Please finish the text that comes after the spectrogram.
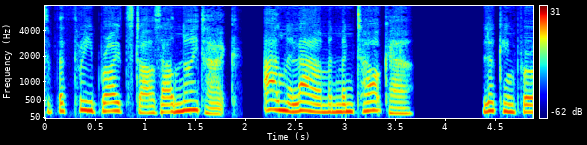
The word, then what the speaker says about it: Alnitak: Component stars equals Alnitak equals Alnitak is pronounced Alnitak.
